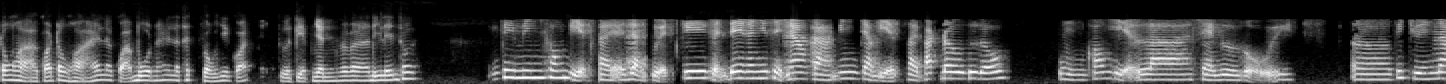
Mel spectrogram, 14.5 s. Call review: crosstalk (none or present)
none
